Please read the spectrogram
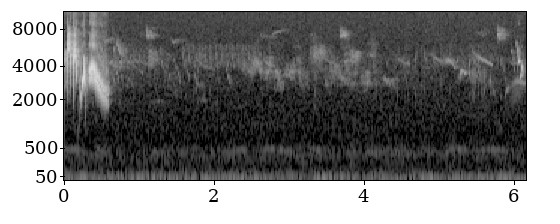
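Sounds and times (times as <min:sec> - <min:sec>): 
Common chaffinch song: 0:00.0 - 0:00.6.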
